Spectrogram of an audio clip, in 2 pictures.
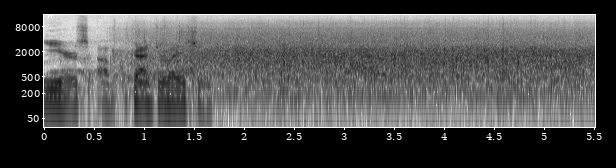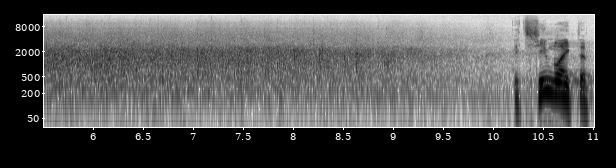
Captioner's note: applause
